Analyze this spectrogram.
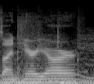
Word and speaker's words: Einherjar: I know it's pronounced Einherjar.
